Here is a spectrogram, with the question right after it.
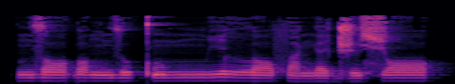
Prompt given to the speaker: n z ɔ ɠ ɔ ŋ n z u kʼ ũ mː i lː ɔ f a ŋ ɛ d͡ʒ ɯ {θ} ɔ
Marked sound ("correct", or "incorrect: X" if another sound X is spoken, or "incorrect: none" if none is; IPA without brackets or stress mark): incorrect: ɕ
